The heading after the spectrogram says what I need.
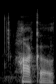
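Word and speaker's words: Jacó: Is it uh Yako Hakaco? Hako. Thank you for the correct pronunciation.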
